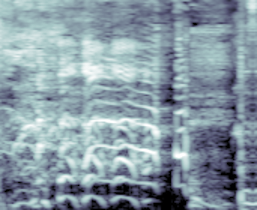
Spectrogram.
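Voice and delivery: long, high-pitched burst of laughter; real laughter. Real, not acted. Guest admitting the instant Caribbean holiday, bursting out laughing. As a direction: crack up at your own confession. Laughs at his own splurge.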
